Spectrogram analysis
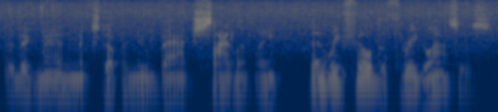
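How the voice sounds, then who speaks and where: A man's voice: extremely low pitch, a little slow, vocal fry, poor audio. A man reading a short story aloud as an ASMR audiobook narration, as an audiobook reader. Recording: steady hiss, rain sound underneath. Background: soft rain.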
